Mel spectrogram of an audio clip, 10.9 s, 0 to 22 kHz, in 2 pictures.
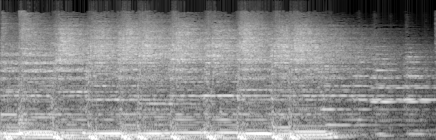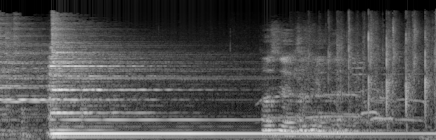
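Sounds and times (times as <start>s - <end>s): electric guitars and bass chord ringing: 0.0s - 10.0s.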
